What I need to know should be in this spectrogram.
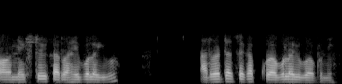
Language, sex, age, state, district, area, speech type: Assamese, male, 18-30, Assam, Barpeta, rural, conversation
